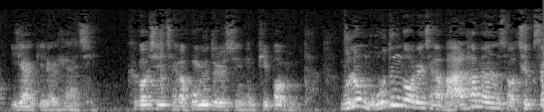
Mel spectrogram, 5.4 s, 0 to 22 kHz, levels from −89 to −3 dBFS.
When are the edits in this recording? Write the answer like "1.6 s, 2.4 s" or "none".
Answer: 1.2 s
